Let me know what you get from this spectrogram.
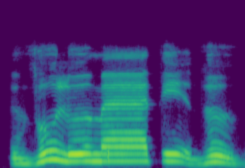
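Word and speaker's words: ظلمات: হ্যাঁ, জুলুমাতি, জুলুমাতি, জিভটা যদি একটু বের করে সামনের দাঁতে নিয়ে আসেন, দেখবেন দুটাই বলবেন, কিন্তু একটু একটু বের করা উচ্চারণ আর কি।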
